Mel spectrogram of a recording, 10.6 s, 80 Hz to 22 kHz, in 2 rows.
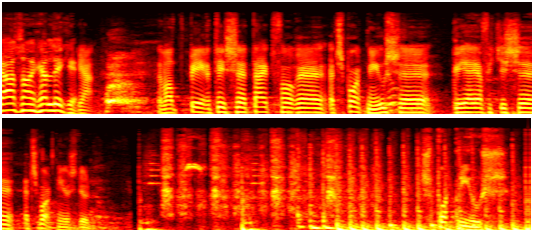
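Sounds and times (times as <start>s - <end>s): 
speech: 0.0s - 7.1s, 9.7s - 10.5s
dog panting: 7.0s - 9.1s.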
